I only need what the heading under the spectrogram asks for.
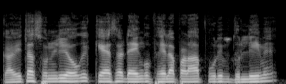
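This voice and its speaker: Man playing a strict, fast-talking senior doctor. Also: medium pitch, steady tone, darkish tone, clean tone, no echo, voice pushed down, lightly acted. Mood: stern, interrogating. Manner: rapid-fire questioning in rustic colloquial Hindi. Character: strict, bullying senior hospital doctor grilling a trainee.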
